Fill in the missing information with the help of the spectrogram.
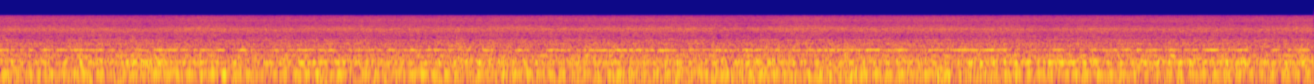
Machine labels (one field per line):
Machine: pump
